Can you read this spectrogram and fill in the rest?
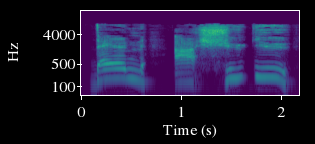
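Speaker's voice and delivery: very slow, high troll voice; troll threat. Acted. Troll answering the crowd, slow threat. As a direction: spell out the threat ponderously.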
